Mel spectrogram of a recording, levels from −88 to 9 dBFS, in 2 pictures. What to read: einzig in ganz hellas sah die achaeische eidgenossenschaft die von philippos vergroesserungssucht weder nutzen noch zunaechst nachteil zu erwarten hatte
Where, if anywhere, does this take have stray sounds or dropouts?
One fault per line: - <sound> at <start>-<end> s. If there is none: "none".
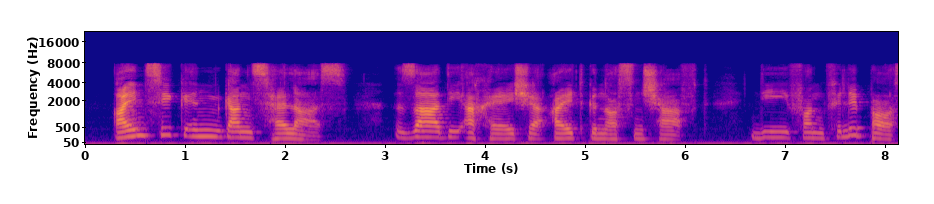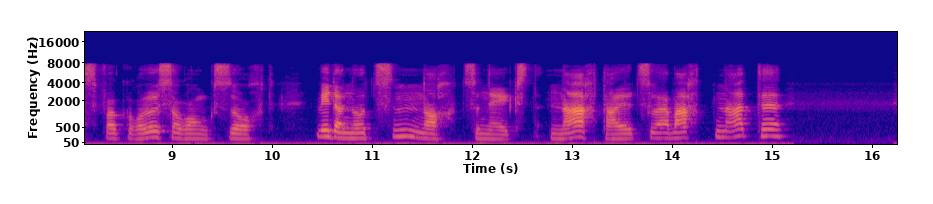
none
